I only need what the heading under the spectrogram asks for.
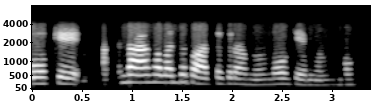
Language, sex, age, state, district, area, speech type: Tamil, female, 45-60, Tamil Nadu, Mayiladuthurai, rural, conversation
